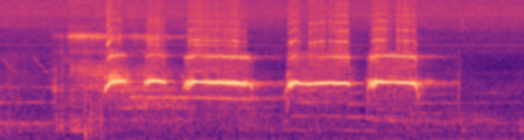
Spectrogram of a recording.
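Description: A young boy yells loudly and long, close by.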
